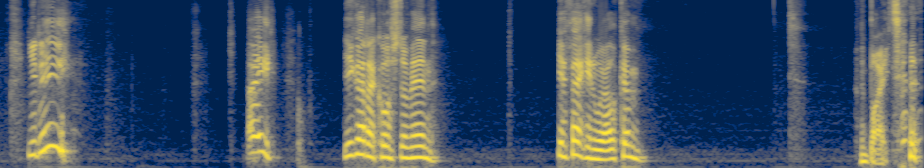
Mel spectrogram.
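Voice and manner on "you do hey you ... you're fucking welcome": very loud, put-on Irish accent. Trying out a line and doubting it sounds irish, in an attempted irish accent. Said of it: "That's not Irish, is it?".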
